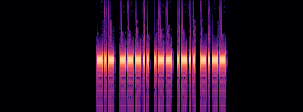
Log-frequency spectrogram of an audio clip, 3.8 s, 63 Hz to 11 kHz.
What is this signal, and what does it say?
Morse code, heard as a keyed tone, about 51 wpm, 700 Hz. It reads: K8WLY
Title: USA Call Signs - 3x Character Spacing - 50wpm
